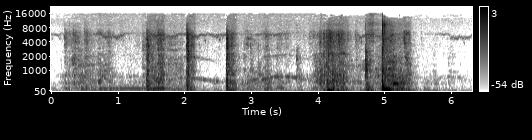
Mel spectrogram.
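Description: Construction work on scaffolding just outside: a string of irregular knocks and bangs, the two loudest a little after four seconds and at about five seconds, over a low steady hum during the first second and a half.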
